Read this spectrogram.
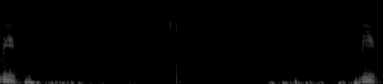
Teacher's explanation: Because the the path is blocked. In case of meme, the path is blocked through the lips being sealed. The lips are together. They don't allow the air to pass. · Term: nasal letters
